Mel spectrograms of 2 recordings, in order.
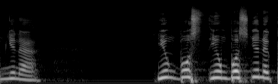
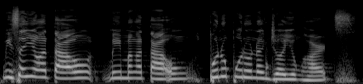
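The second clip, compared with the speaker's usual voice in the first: usual speaking voice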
